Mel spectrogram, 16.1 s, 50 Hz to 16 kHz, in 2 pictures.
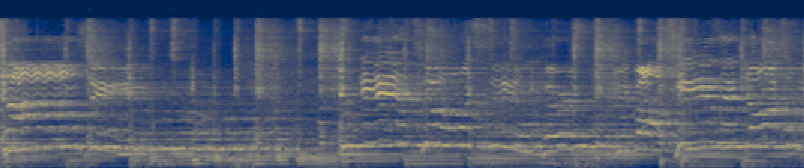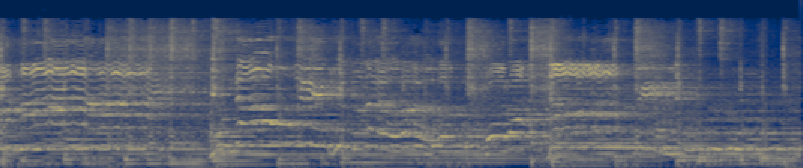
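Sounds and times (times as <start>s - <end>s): electric bass: 0.0s - 16.0s
keyboards: 0.0s - 16.0s
woman singing with vibrato: 0.0s - 16.0s.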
